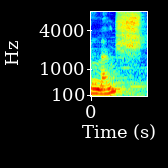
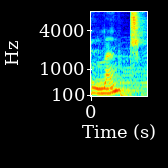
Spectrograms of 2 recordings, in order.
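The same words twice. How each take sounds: First: The final ch has no t sound. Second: The final ch starts with a t sound. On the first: The speaker calls it wrong. "não vai ser lunch" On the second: The speaker calls it right. "sempre vai ter aquele som do T"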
